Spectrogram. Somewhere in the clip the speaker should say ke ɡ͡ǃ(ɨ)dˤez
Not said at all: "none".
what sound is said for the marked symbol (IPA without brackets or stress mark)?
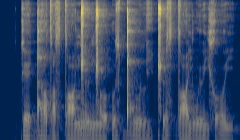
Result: ʉ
